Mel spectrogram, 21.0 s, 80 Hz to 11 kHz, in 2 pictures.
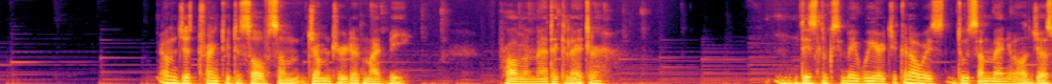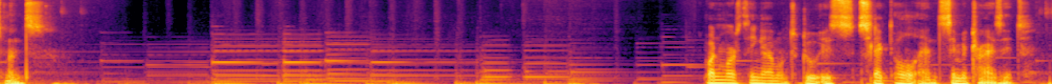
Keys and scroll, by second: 0.9 shift+Up, 1.4 Up, 4.3 ctrl+x, 5.5 ctrl+x, 6.0 Up, 6.3 ctrl+x, 6.9 Up, 7.2 ctrl+x, 7.8 Up, 8.5 Up, 8.7 Up, 10.0 Up, 10.6 Up, 11.1 Up, 11.2 Up, 11.8 Up, 12.4 Up, 12.6 Up, 12.9 ctrl+z, 13.1 Up, 13.6 Up, 14.0 ctrl+z, 14.1 Up, 14.7 Up, 15.3 Up, 15.9 Up, 16.4 Up, 19.1 Up, 20.1 Up, 20.8 Up.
